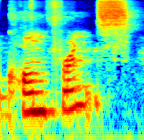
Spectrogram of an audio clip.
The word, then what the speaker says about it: conference: I think for you, only has 2 syllables. Conference. So the first E is, and the last E as well, we don't really say. So we don't say conference, we say conference.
